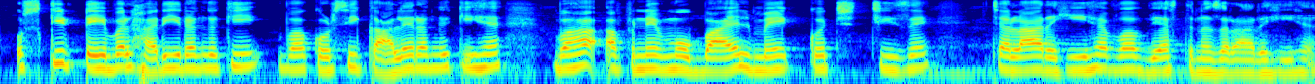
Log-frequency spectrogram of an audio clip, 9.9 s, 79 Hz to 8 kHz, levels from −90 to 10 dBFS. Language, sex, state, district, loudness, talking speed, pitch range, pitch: Hindi, female, Uttarakhand, Tehri Garhwal, -24 LUFS, 160 wpm, 170-195 Hz, 185 Hz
